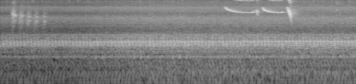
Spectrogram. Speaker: as you can see it's not vibrating a lot it's not making a lot of sound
